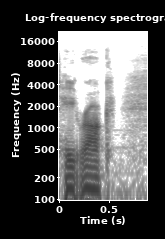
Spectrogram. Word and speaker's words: HTRK: That's HTRK, apparently pronounced Hate Rock.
